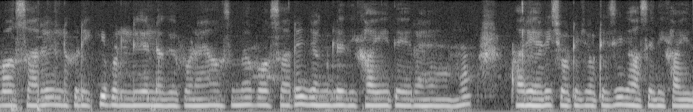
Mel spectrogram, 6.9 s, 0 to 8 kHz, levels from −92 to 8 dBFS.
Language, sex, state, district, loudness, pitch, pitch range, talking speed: Hindi, female, Uttar Pradesh, Muzaffarnagar, -17 LUFS, 185 Hz, 180-190 Hz, 180 wpm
